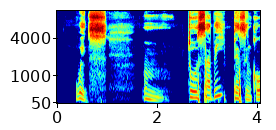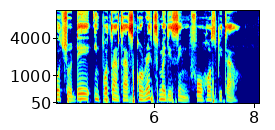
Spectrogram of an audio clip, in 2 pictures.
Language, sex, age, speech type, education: Nigerian Pidgin, female, 30-45, spontaneous, tertiary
